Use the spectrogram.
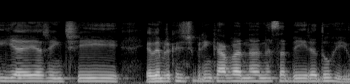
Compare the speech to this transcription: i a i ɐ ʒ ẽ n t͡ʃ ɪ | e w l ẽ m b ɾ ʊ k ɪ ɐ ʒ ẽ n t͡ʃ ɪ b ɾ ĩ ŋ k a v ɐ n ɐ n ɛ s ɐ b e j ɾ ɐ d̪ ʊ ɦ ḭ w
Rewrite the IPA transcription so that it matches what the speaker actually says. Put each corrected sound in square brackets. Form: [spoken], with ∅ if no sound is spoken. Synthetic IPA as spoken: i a i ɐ ʒ ẽ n t͡ʃ ɪ | e w l ẽ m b ɾ ʊ k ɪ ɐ ʒ ẽ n t͡ʃ ɪ b ɾ ĩ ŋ k a v ɐ n ɐ n ɛ s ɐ b e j ɾ ɐ d̪ ʊ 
